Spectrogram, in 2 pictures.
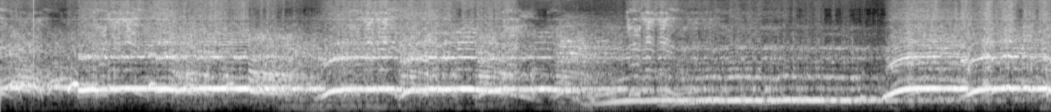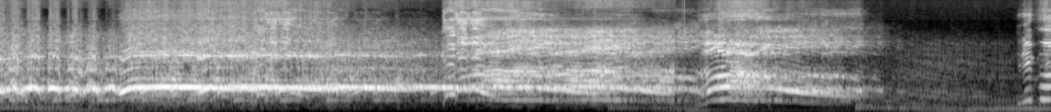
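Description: Several voices giving long, drawn-out stage shouts that rise and fall in pitch and overlap one another, over music with a low bass; the sound fades near the end.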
